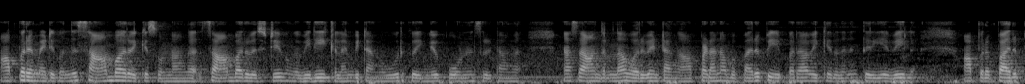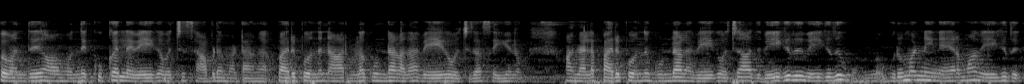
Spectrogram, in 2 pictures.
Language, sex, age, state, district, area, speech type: Tamil, female, 30-45, Tamil Nadu, Tiruchirappalli, rural, spontaneous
